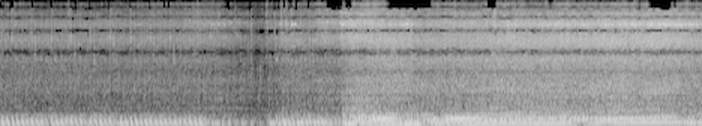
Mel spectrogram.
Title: Vacuum rough idle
